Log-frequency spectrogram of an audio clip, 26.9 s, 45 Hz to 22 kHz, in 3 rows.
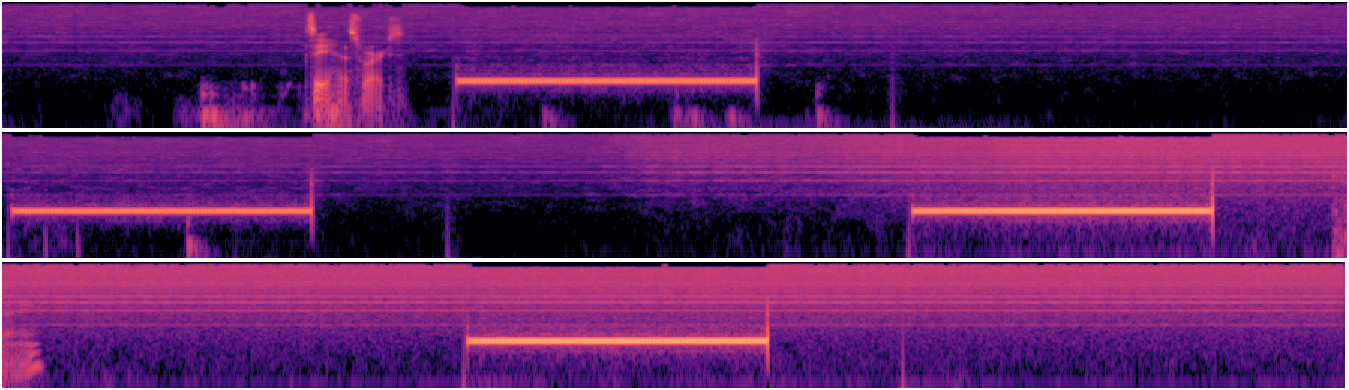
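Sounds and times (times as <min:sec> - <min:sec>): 
speech: 0:02.1 - 0:02.8
phone ringback tone: 0:03.0 - 0:05.1, 0:09.0 - 0:11.1, 0:15.0 - 0:17.1, 0:21.0 - 0:23.1.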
